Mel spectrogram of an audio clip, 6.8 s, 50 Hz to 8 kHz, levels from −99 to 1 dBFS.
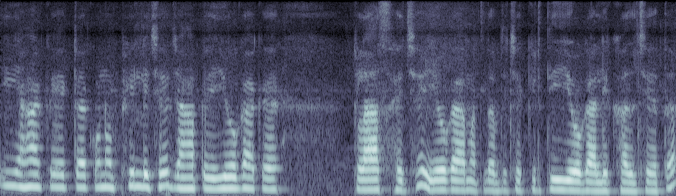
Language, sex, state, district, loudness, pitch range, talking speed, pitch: Maithili, male, Bihar, Supaul, -19 LUFS, 145-190 Hz, 205 wpm, 165 Hz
